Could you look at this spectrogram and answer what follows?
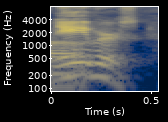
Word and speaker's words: Nabers: is uh you know they got nabers who's a seems like a phenomenal neighbors neighbors neighbors neighbors you're right yeah that's how you say it they got neighbors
